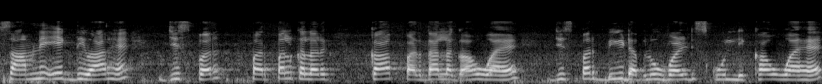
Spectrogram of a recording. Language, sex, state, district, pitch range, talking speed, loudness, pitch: Hindi, female, Bihar, East Champaran, 230-250 Hz, 145 wpm, -17 LUFS, 235 Hz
